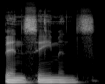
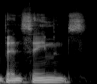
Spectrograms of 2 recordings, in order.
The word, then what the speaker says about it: Ben Simmons: the um NBA player his name was um pronounced Ben Simmons why yeah I always sort of oh totally been some inside oh because I've never heard anyone say his name I thought it was on Ben Siemens let's um that was good I think there's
